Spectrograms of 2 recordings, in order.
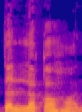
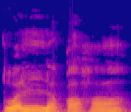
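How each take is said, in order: First: The first consonant is a light plain t. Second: The first consonant is a heavy emphatic t. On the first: The speaker calls it wrong. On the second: The speaker calls it right.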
